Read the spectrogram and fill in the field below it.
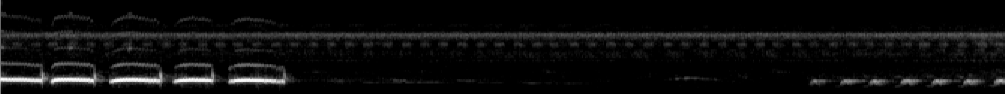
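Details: Female laughingthrush giving its 'ro' call, used to stir up males: five clear, steady mid-pitched whistled notes in quick succession, then a long pause before a softer run of short rising chirps.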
